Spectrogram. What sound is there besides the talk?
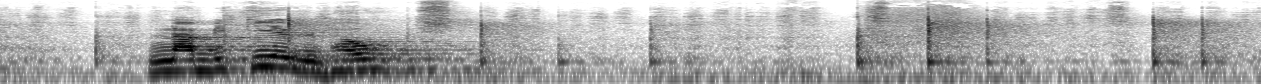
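writing on a board during a physics lecture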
